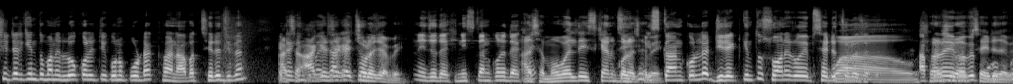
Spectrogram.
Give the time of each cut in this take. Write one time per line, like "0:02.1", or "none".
0:04.2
